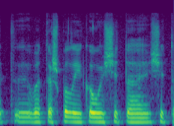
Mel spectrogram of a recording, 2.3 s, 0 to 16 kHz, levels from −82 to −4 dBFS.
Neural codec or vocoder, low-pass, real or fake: none; 10.8 kHz; real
